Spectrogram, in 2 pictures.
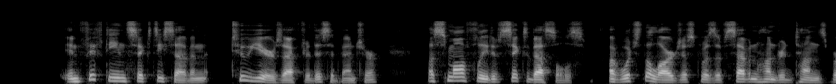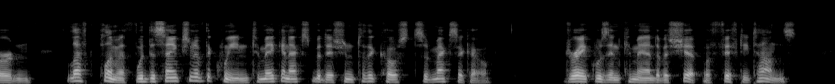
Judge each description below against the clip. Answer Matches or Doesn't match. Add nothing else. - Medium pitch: Doesn't match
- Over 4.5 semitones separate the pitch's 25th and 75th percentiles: Matches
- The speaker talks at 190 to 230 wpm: Doesn't match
